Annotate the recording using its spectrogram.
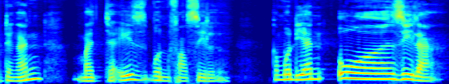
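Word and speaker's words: أُنْزِلَ: Kemudian unzila, ada nun sukun bertemu za, itu dinamakan bacaan ikhfa. Cara membacanya dengan didengung 3 ketukan.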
